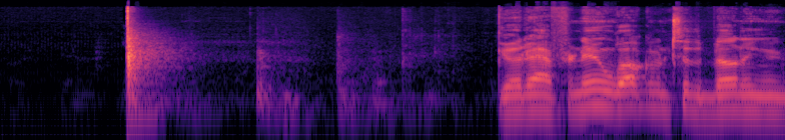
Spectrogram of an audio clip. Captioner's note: gavel clacks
